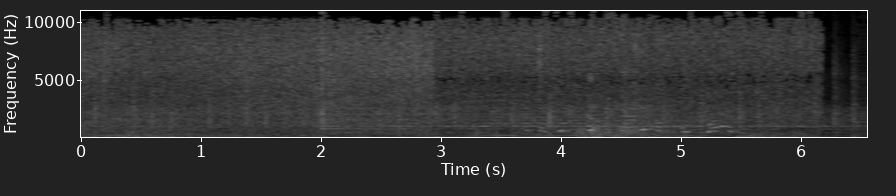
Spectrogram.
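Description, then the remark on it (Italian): Heavy, torrential rain pours down in a steady, dense roar during a flood emergency in Texas, with faint voices murmuring under it. “Oltre alle piogge torrenziali, diversi tornado hanno attraversato lo Stato e i venti distruttivi si sono scatenati a quasi 35 metri al secondo.”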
